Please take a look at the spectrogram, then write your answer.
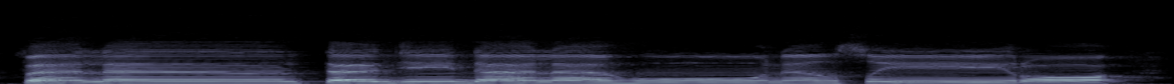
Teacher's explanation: Tapi bila datang ta jadi la, bunyinya samar saja. Kita dengar nak kata nun pun tidak, ta pun tidak. Dia di tengah-tengah. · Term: ikhfa hakiki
